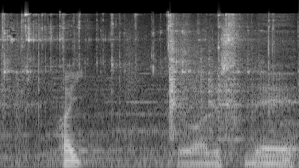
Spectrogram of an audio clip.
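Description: Pearls clicking and clinking against each other as the strands are handled, in short light rattles, with brief murmured vocal sounds in between.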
